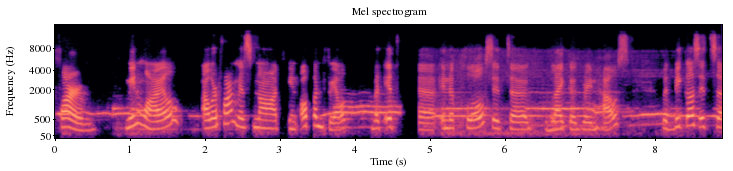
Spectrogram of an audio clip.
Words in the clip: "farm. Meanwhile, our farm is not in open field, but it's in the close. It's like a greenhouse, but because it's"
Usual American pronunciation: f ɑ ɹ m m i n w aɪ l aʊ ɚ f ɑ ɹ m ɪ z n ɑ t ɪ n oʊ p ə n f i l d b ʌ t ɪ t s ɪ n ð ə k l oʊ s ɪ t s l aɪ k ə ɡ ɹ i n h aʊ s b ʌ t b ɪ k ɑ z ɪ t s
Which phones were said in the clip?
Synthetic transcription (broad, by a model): f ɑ ɹ m m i n w aɪ l aʊ ɚ f ɑ ɹ m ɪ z n ɑ t ɪ n oʊ p ə n f i l d b ʌ t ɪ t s ɪ n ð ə k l oʊ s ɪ t s l aɪ k ə ɡ ɹ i n h aʊ s b ʌ t b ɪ k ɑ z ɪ t s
